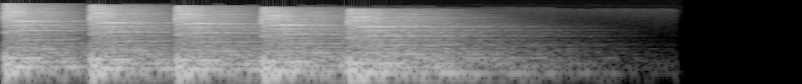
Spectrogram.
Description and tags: FX Hit Down
Just an effects sound made in FL studio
